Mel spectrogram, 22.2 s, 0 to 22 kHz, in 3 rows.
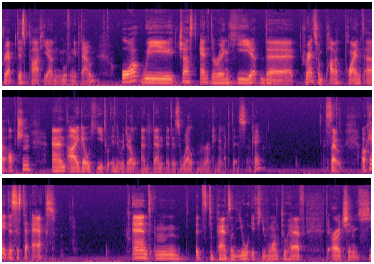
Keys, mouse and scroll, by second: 2.0 click, 3.9 click, 10.2 s, 14.6-15.2 scroll up 2, 15.2-18.2 shift+middle drag.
